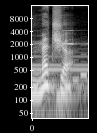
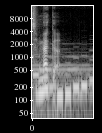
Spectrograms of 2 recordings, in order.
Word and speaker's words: mecha: Why did I only figure out just today that it's pronounced mecha and not mecha?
